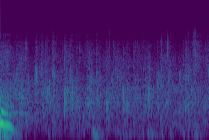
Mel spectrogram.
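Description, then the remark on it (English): A crowd claps steadily for people who are getting baptized next week, a dense patter of many hands with a few voices mixed in, fairly soft throughout after a brief louder voice at the very start. “So these guys are getting baptized next week. You can give them a hand.”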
